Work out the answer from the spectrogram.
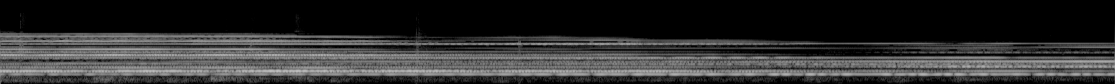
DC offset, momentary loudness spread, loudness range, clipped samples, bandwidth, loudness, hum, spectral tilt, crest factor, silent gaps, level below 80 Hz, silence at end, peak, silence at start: under 0.1%; 9 LU; 8 LU; under 0.1%; 4.9 kHz; -21 LUFS; none; -2 dB/octave; 14 dB; none; -80 dBFS; 0 s; -8 dBFS; 0 s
